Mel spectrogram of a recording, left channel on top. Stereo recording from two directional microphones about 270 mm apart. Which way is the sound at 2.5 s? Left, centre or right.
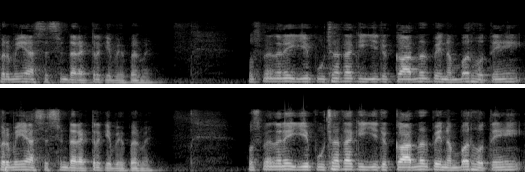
Right.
